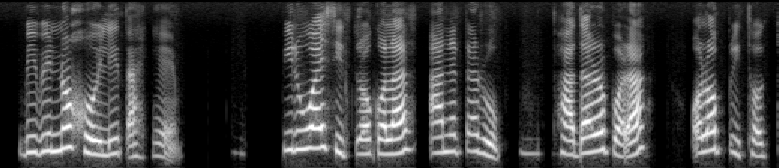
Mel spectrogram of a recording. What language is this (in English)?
Assamese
